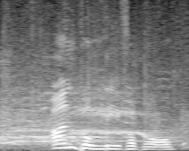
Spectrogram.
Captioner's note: crowd cheering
